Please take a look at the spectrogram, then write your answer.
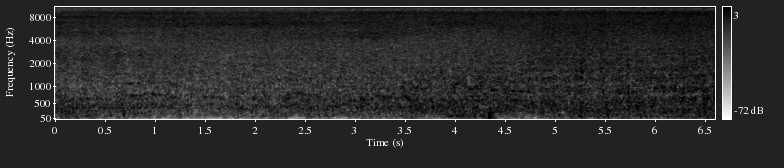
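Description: Madhabkunda waterfall in Sylhet pours steadily beside rocky cliffs, a continuous broad rushing roar of falling water with no talking, holding level throughout.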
